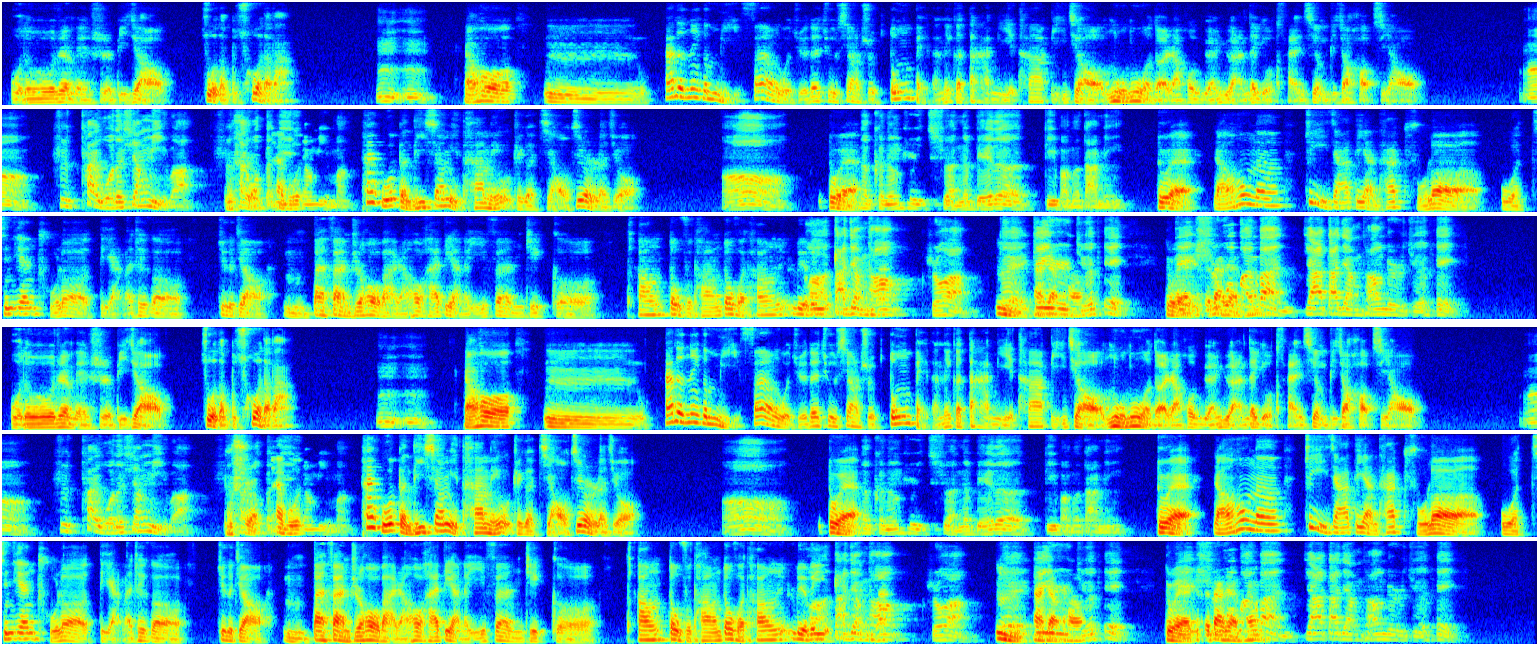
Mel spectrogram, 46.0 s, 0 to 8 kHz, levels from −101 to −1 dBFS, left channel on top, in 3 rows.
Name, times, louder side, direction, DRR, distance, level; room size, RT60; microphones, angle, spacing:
voice 1, 0.1-1.7 2.0-2.9 4.6-14.2 17.6-18.4 19.0-21.7 23.6-24.0 26.9-32.5 32.9-36.6 37.1-39.0 39.4-39.6 40.6-41.5 42.3-43.3, right 5 dB, 50° right, 0.3 m, -24 dB
voice 2, 3.7-4.3 15.2-17.3 17.6-18.9 22.6-23.2 23.9-26.6 38.7-42.0 42.4-45.4, left 3 dB, 40° left, 0.6 m, -31 dB
2.8 x 2.1 x 2.2 m
head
